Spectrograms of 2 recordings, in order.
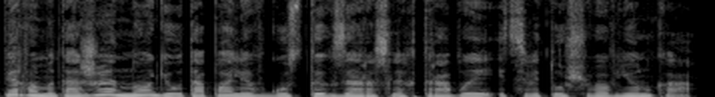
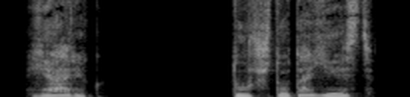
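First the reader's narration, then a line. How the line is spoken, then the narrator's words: Whispered call. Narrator (Russian): почему-то шепотом позвала Даша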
